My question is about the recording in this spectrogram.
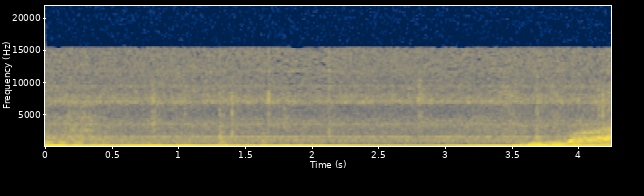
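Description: Software synthesizer (Reason's Poltergeist) playing held low notes with its filter nearly closed, so the tone is dark and muffled. The pitch drops about one and a half seconds in, then rises near the end as the sound turns bright again while the cutoff and octave controls are turned.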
